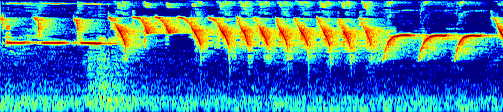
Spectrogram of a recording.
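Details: Canary in vigorous gacor song, used to prompt young canaries and make other canaries sing along; rapid high downslurred notes repeated about three per second, then a few longer rising whistled notes, all very high-pitched.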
